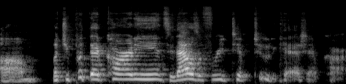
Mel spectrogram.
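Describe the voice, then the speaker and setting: Talking at a fairly quick pace, a man uses an extremely high pitch. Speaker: credit repair expert. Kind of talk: online presentation / tutorial. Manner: fast.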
